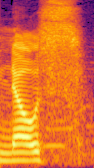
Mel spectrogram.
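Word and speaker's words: Gnos: to the goaltender delaney knows that's g-n-o-s i'm gonna say that the g is silent i might be wrong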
